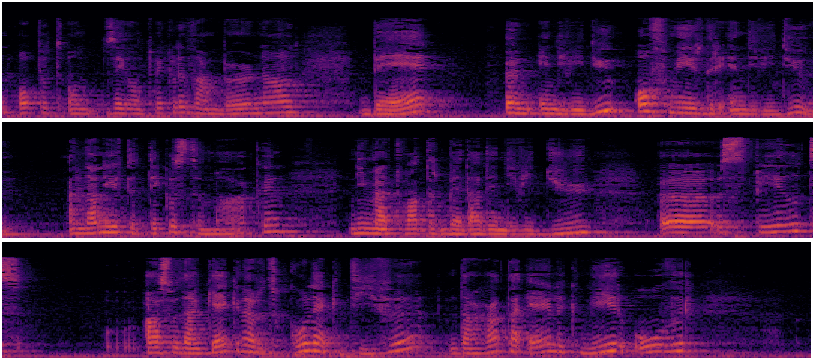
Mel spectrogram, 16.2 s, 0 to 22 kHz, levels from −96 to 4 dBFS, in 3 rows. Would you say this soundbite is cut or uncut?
cut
